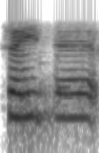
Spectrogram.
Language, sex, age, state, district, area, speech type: Tamil, female, 18-30, Tamil Nadu, Madurai, urban, conversation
